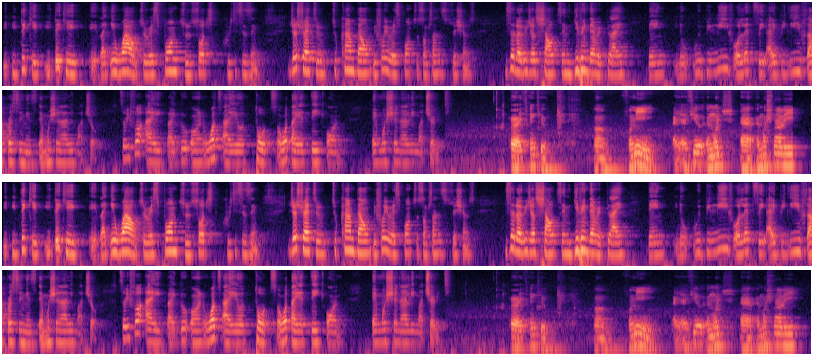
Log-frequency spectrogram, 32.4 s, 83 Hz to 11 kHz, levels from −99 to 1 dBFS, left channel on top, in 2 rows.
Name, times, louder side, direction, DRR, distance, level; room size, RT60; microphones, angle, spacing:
voice 1, 0.0-1.5 1.7-4.2 4.5-5.1 5.7-9.4 10.1-12.4 12.9-18.1 18.6-23.0 23.6-24.9, right 3 dB, 40° right, 0.5 m, -27 dB
voice 2, 26.4-27.4 28.0-28.4 28.7-29.2 29.6-32.0, left 5 dB, 80° left, 0.4 m, -25 dB
8.3 x 5.2 x 6.4 m
head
